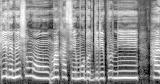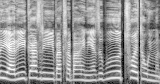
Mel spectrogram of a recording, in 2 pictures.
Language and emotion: Bodo, disgusted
